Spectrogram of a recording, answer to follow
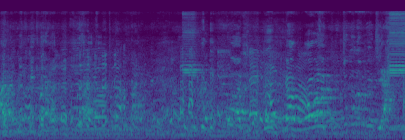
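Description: Men's voices talking, loud and overlapping, as stage dialogue.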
